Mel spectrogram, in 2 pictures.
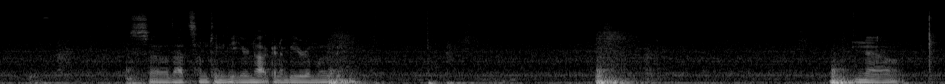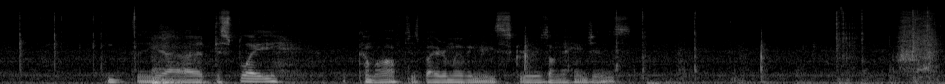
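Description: Plastic parts click and tap as they are handled.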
